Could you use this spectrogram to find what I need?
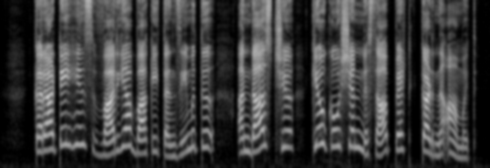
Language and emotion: Kashmiri, neutral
